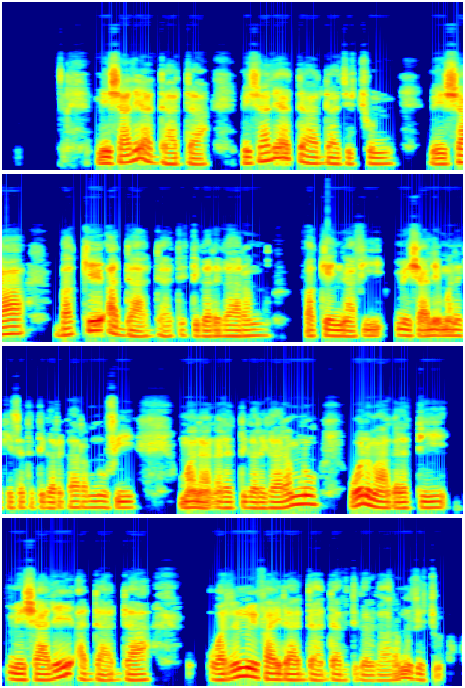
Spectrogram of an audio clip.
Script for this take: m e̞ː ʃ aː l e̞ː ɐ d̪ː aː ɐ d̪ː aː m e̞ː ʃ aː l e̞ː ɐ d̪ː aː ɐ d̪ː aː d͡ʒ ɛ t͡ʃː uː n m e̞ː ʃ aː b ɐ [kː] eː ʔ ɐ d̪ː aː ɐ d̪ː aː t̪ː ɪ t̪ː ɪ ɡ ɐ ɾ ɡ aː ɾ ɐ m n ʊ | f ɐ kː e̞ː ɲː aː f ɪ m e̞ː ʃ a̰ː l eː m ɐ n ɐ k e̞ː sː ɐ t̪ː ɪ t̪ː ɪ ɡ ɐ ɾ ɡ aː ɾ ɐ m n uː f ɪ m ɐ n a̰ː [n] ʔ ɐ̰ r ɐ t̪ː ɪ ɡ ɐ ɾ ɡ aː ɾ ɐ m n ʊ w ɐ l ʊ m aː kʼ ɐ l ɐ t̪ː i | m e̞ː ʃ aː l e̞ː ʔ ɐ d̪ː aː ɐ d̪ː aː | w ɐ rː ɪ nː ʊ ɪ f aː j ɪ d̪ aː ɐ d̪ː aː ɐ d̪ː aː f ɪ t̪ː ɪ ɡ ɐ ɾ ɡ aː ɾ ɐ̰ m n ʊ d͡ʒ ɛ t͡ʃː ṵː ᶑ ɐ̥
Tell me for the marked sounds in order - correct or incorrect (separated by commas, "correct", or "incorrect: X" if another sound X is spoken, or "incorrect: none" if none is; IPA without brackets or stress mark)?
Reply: correct, correct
